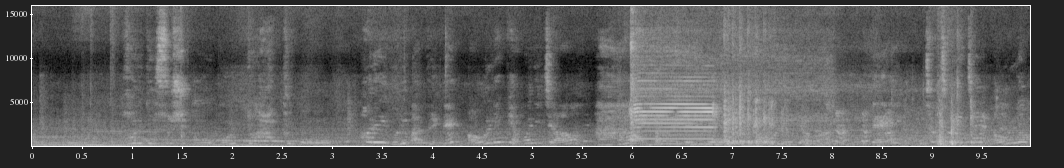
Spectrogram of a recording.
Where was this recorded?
on a bus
